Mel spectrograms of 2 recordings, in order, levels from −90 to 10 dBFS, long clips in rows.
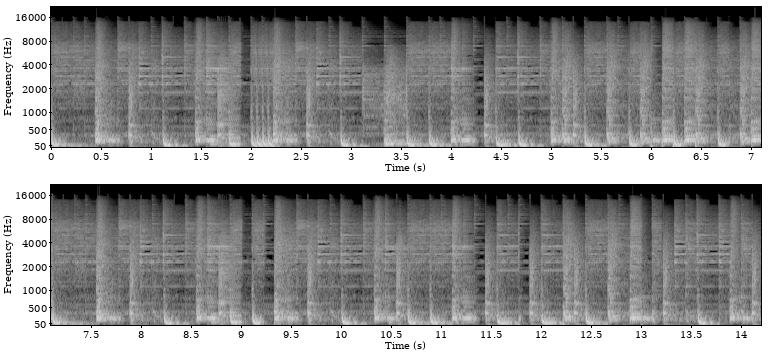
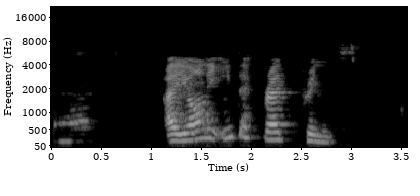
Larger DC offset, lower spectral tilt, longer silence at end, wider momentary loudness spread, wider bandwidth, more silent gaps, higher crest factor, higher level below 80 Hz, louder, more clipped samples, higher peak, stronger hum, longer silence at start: neither; first, -4 dB/octave vs -1.5 dB/octave; second, 0 s vs 0.6 s; second, 4 LU vs 19 LU; first, 16 kHz vs 7.4 kHz; second, none vs 0.48-0.64 s, 0.71-1.11 s; second, 14 dB vs 22 dB; first, -24 dBFS vs -84 dBFS; first, -15 LUFS vs -33 LUFS; neither; first, 0 dBFS vs -14 dBFS; neither; about the same, 0 s vs 0.1 s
